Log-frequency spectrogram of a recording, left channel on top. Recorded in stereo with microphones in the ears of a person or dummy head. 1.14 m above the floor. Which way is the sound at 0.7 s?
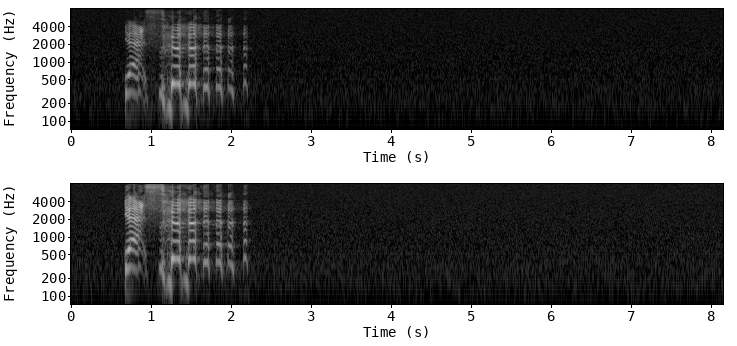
55° right (ahead or behind).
